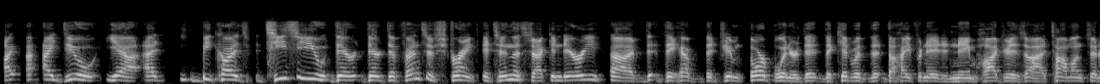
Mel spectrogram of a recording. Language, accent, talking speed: English, American, 180 wpm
